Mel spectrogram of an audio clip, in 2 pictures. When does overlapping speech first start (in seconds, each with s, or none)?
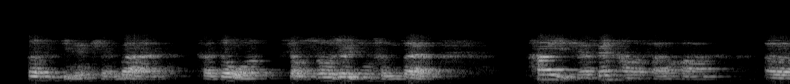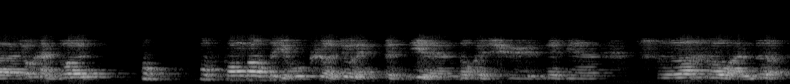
none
